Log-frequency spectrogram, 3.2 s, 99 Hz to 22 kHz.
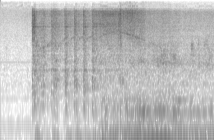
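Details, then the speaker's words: Nissan S13 on E85 at about -7°C outside, left 15–20 minutes in the shop: after adding much more cold-start fuel in the Link ECU, it catches on the second crank after brief cranking and revs to a steady, even idle with no misfire; normal cold start. "I then added a ton more fuel in the Link ECU for the cold start and it fired up on the second crank. So, it's fine. Let's fire it up."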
